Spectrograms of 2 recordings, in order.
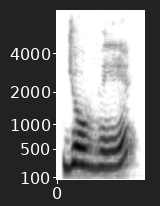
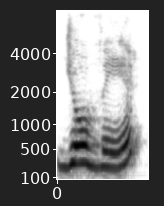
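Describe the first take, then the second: First: The ll sounds like a j or y. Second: The same.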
